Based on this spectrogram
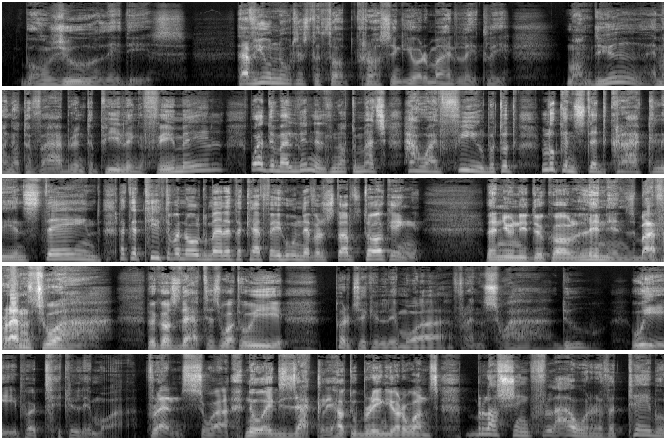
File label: commercial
